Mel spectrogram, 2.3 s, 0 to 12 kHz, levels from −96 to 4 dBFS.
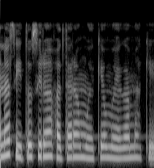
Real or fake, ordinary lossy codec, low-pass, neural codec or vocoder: real; none; 7.2 kHz; none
